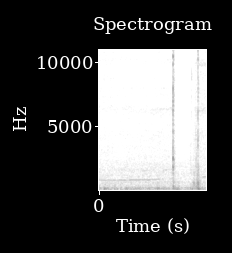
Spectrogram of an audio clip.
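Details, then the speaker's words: Nissan March 1.2 L automatic 2011, 98,000 km: electric power window operating with steady even motor hum, no strain or grinding, soft clunk at the stop; works normally. "dan untuk electric power window juga masih normal ini bagian"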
